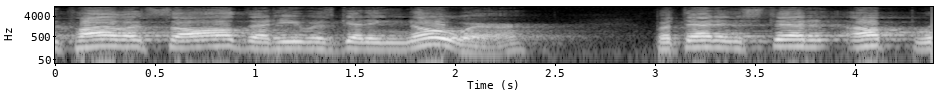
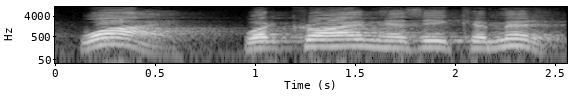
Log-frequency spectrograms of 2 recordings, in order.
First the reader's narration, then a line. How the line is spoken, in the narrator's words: asked Pilate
